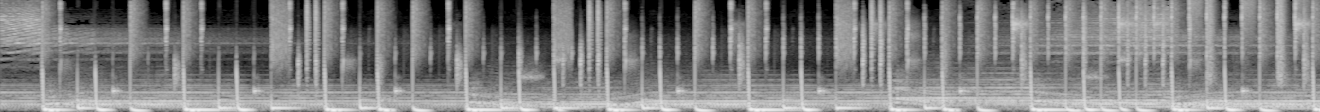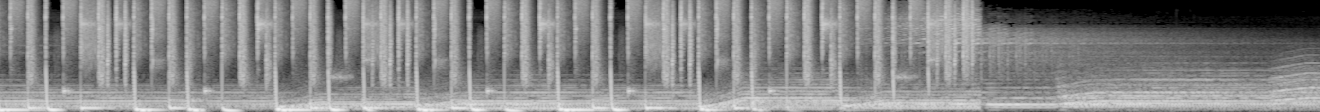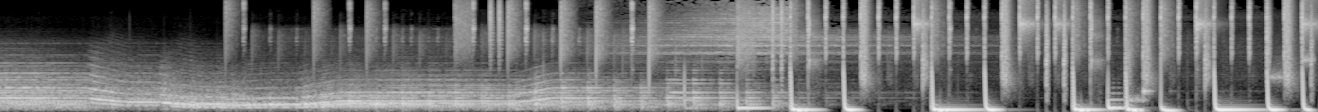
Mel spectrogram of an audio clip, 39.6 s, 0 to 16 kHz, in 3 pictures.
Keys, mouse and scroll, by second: 3.8 ctrl+d, 4.5-6.1 drag, 6.5 u, 7.4-10.9 drag, 18.3-19.3 scroll down 1, 19.3 click, 19.6-20.2 scroll up 1, 20.5 shift+click, 21.1 r, 22.4 click, 22.6-24.2 typing, 24.8 click, 26.6-27.1 scroll down 1, 28.1 shift+click, 29.1 click, 30.1 Return, 31.6-32.2 click, 32.2 space, 34.9-35.8 drag, 36.4-37.8 typing, 38.3 click, 38.9 space.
